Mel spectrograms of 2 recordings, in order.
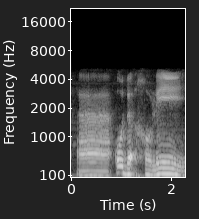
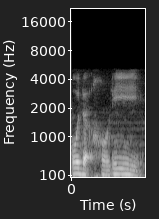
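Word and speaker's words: اُدْخُلِي: Bacanya gimana? Udkhuli ya, udkhuli. Ya-nya ini karena muannas ya. Udkhuli. Jadi kalau kita tasrifkan udkhul, udkhula, udkhulu, udkhuli ya untuk muannas, maka udkhuli di sini ya.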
